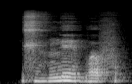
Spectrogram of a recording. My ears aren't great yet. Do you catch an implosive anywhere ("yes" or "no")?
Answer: no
